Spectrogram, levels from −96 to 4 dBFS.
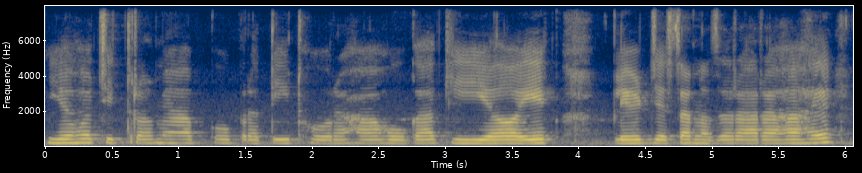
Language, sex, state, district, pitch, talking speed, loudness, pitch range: Hindi, female, Gujarat, Valsad, 195 Hz, 170 wpm, -18 LUFS, 195-205 Hz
